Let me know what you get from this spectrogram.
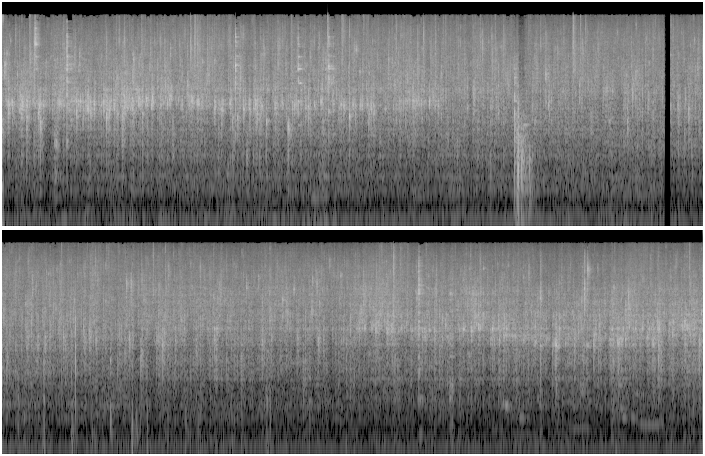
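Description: Battered chicken fillets shallow-frying in hot oil in a pan: a steady sizzle full of small crackles and pops. A short knock about ten seconds in, and the sound cuts out for an instant a few seconds later.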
